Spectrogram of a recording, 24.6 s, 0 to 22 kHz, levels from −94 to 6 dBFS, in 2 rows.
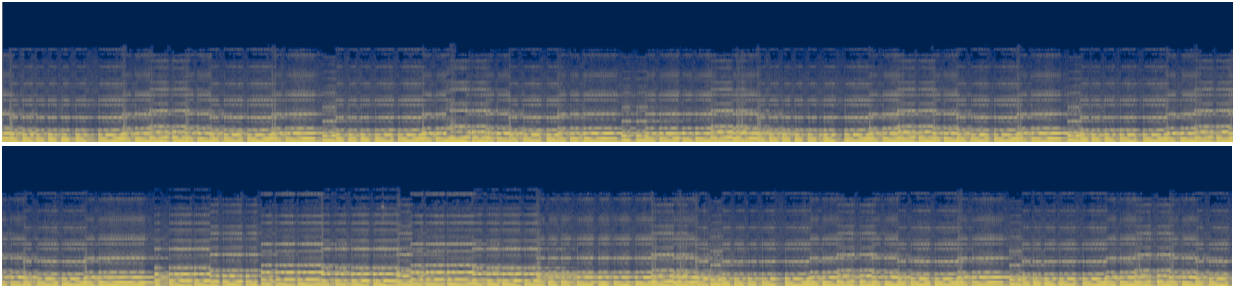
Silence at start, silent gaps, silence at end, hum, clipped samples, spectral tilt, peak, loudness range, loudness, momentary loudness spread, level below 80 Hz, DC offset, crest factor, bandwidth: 0 s; none; 0 s; none; under 0.1%; -7 dB/octave; 0 dBFS; 1 LU; -11 LUFS; 2 LU; -38 dBFS; under 0.1%; 10 dB; 10.5 kHz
